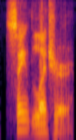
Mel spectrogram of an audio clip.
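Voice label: "St Leger", American English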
